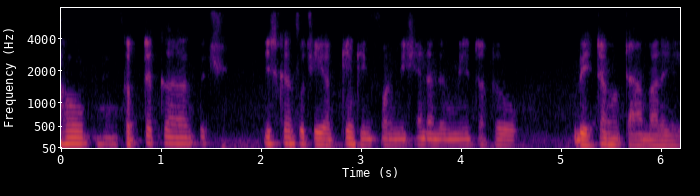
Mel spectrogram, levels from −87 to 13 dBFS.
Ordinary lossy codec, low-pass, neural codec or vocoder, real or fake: Opus, 16 kbps; 7.2 kHz; codec, 16 kHz, 1.1 kbps, Voila-Tokenizer; fake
